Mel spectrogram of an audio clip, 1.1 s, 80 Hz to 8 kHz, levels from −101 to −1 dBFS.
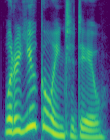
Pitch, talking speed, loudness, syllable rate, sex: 235 Hz, 325 wpm, -18 LUFS, 6.5 syllables/s, female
